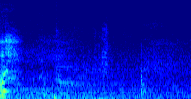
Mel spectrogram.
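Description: The last sung note fades out with a short room tail at the very start. Then a nearly quiet studio room holds a few faint rustles and soft clicks as the players move after the song.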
